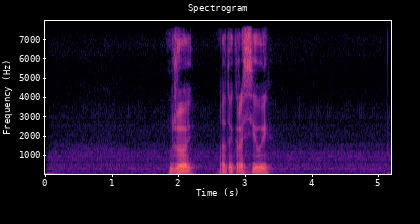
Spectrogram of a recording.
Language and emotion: Russian, positive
